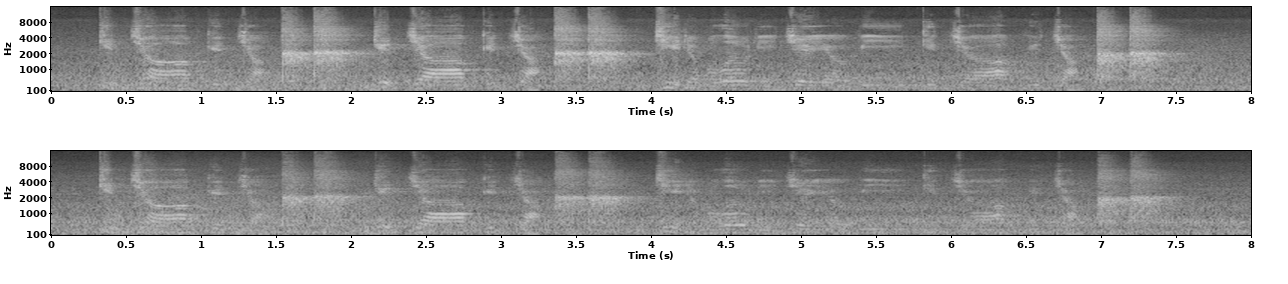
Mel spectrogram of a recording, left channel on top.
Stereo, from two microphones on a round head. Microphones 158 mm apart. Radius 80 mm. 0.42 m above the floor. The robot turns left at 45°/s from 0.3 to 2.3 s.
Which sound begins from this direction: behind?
Singing, at 0.3 s.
